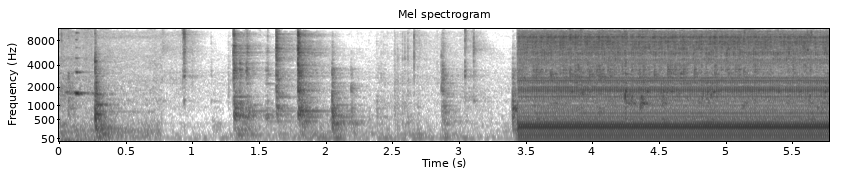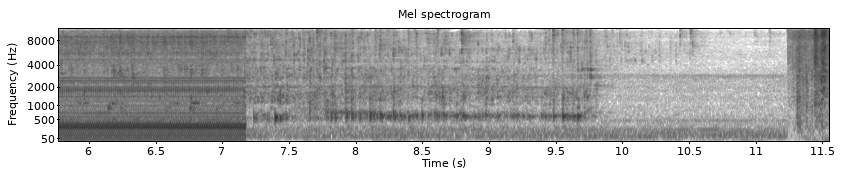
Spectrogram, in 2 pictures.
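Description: Restored 25-year-old Gaggia Classic espresso machine pumping water toward 9 bars, a steady loud vibratory pump hum lasting about four seconds amid quieter clinks, then dropping to a softer running drone.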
